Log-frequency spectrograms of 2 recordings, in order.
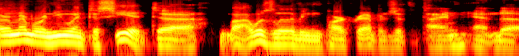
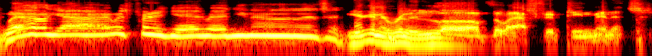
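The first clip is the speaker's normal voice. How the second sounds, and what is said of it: Whiny imitation of another person's voice. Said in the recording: “I love the whiny impersonation that you do of me.”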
